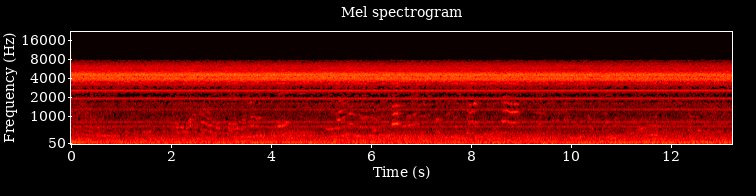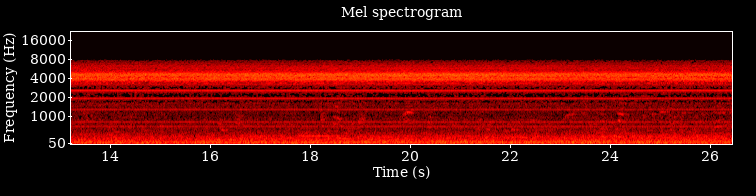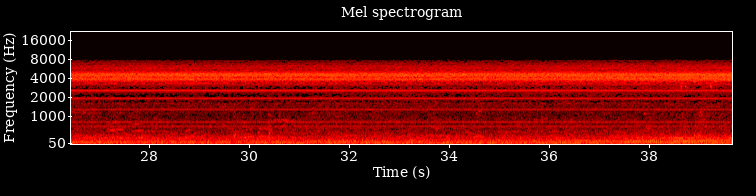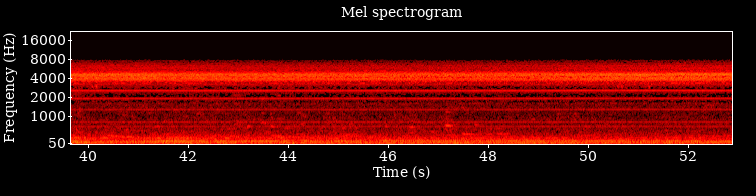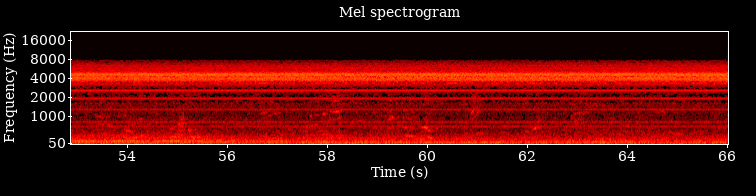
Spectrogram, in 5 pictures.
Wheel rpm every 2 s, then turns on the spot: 0, 0, 0, 0, 0, 0, 0, 0, 0, 0, 0, 0, 0, 0, 0, 0, 0, 0, 0, 0, 0, 0, 0, 0, 0, 0, 0, 0, 0, 0, 0, 0, 0.
none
